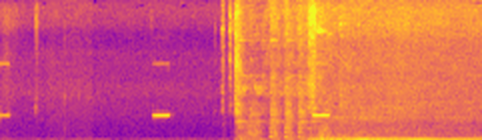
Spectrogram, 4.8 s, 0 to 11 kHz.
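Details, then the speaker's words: 2008 Nissan Rogue with P0300 misfire, after replacing ignition coils and spark plugs: cranks, catches quickly and settles into a steady, even idle with no stumble or shake; service engine soon light still on; normal start and idle. "all right sounds good so far so far it sounds good"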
